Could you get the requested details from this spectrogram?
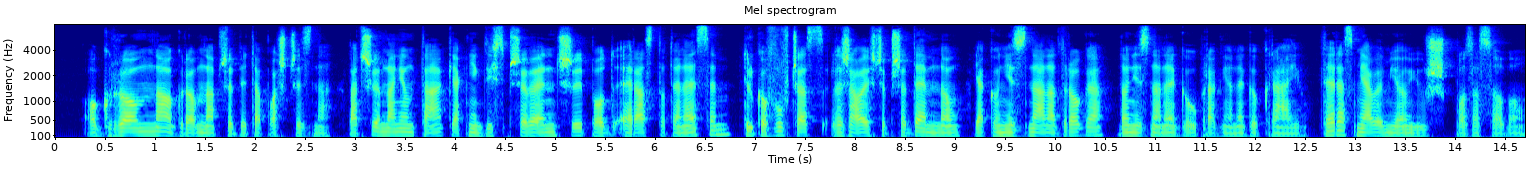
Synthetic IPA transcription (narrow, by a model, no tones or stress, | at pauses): ɔ̰ɡɾɔmnaɔɡɾɔmnapʂɛbɘt̪apwaʂt͡ʂɘznapatʂɘwɛmnaɲɔ̃w̃t̪akjakɲɛɡ̚d̪ɘɕspʂɛwɛnt͡ʂɘpɔd̪ɛ̰ɾʔast̪ɔt̪ɛnɛsɛmt̪ɘlkɔvuft͡ʂaslɛʐawajɛʂt͡ʂɛpʂɛd̪ɛmnɔ̃w̃jakɔɲɛznanad̪ɾɔɡad̪ɔɲɛznanɛɡɔupɾaɡɲɔnɛɡɔkɾajṵt̪ɛɾasmʲjawɛmjɔ̃w̃juʂpɔzasɔ̰bɔ̰̃w̃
